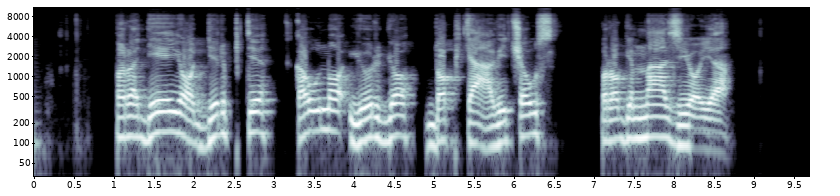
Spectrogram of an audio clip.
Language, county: Lithuanian, Kaunas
